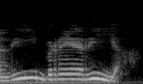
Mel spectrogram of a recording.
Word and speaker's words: librería: La librería. La librería. And we see the little accent over that I at the end, like cafeteria, that makes us pronounce it at the end.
